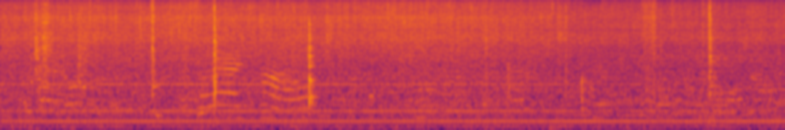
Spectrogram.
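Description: Oyster omelettes sizzling as they fry on a large round griddle, with a few sharp clinks of a metal spatula against the pan and a steady low hum underneath.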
